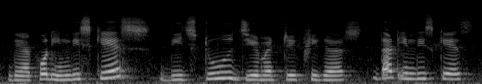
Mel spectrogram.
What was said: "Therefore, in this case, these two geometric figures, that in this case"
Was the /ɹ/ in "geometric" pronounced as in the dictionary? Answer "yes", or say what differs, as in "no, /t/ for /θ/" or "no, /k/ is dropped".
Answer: yes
